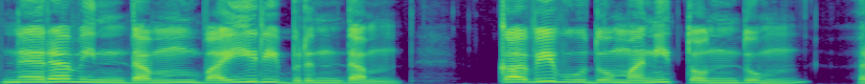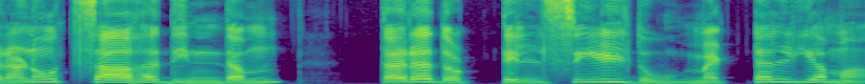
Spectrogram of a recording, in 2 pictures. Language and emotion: Kannada, neutral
